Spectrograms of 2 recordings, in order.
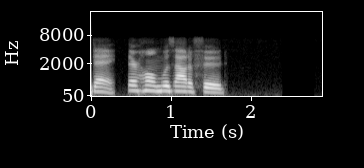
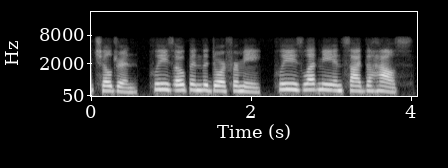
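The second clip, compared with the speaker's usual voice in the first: plain reading voice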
